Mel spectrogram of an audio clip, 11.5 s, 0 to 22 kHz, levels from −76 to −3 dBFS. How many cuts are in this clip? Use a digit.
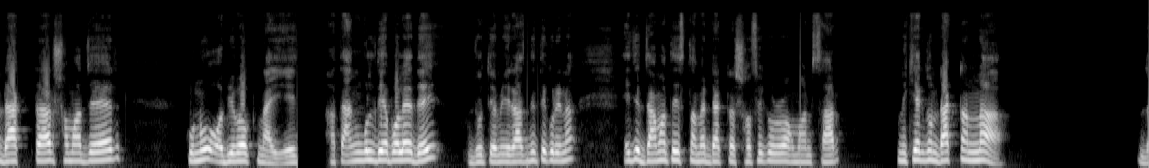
1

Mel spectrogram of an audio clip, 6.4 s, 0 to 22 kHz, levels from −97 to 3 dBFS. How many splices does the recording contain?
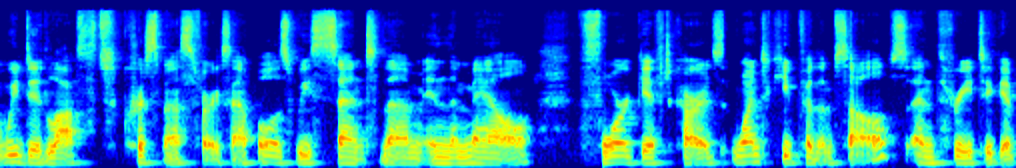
1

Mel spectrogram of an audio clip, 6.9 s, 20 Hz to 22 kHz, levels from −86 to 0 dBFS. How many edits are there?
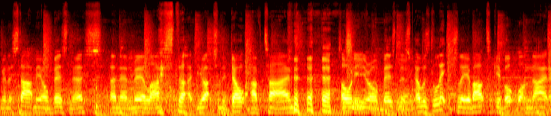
1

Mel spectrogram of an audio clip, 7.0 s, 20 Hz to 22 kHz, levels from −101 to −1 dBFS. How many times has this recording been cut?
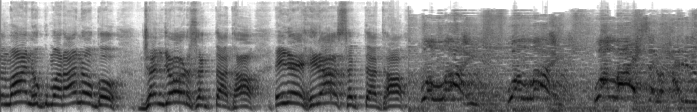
1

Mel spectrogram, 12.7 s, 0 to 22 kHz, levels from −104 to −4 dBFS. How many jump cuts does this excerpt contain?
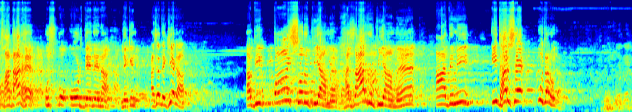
0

